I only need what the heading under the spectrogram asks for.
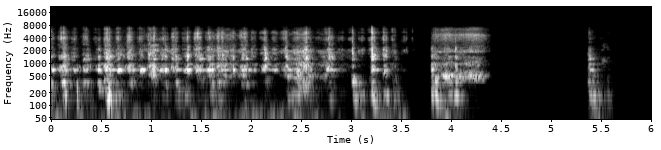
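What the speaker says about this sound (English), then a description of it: "Just scraping off some of the excess glue." A hand tool scraping excess glue off a laminated wood workbench top, a run of close rasping strokes in quick rhythm, then two shorter separated scrapes after pauses.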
